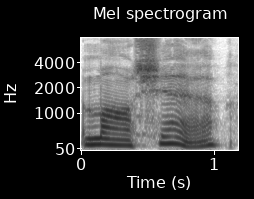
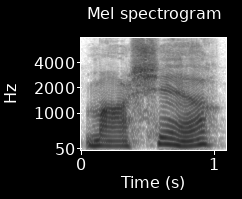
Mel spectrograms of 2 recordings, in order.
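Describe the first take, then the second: First: The name is said in a put-on accent. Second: The name is said in a plain, unaccented voice.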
